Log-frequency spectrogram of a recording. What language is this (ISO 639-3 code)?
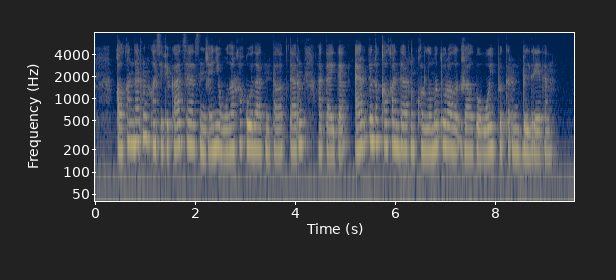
kaz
